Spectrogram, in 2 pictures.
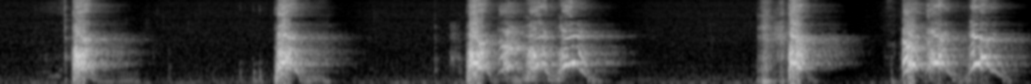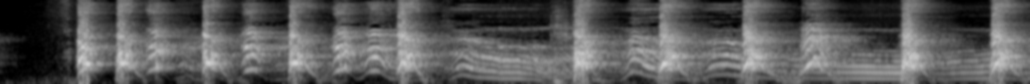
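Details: Fred and Barney, two dogs singing a duet: separate sharp barks every second or two at first, then from about eight seconds rapid yelps run into wavering, sliding howls that overlap to the end.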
